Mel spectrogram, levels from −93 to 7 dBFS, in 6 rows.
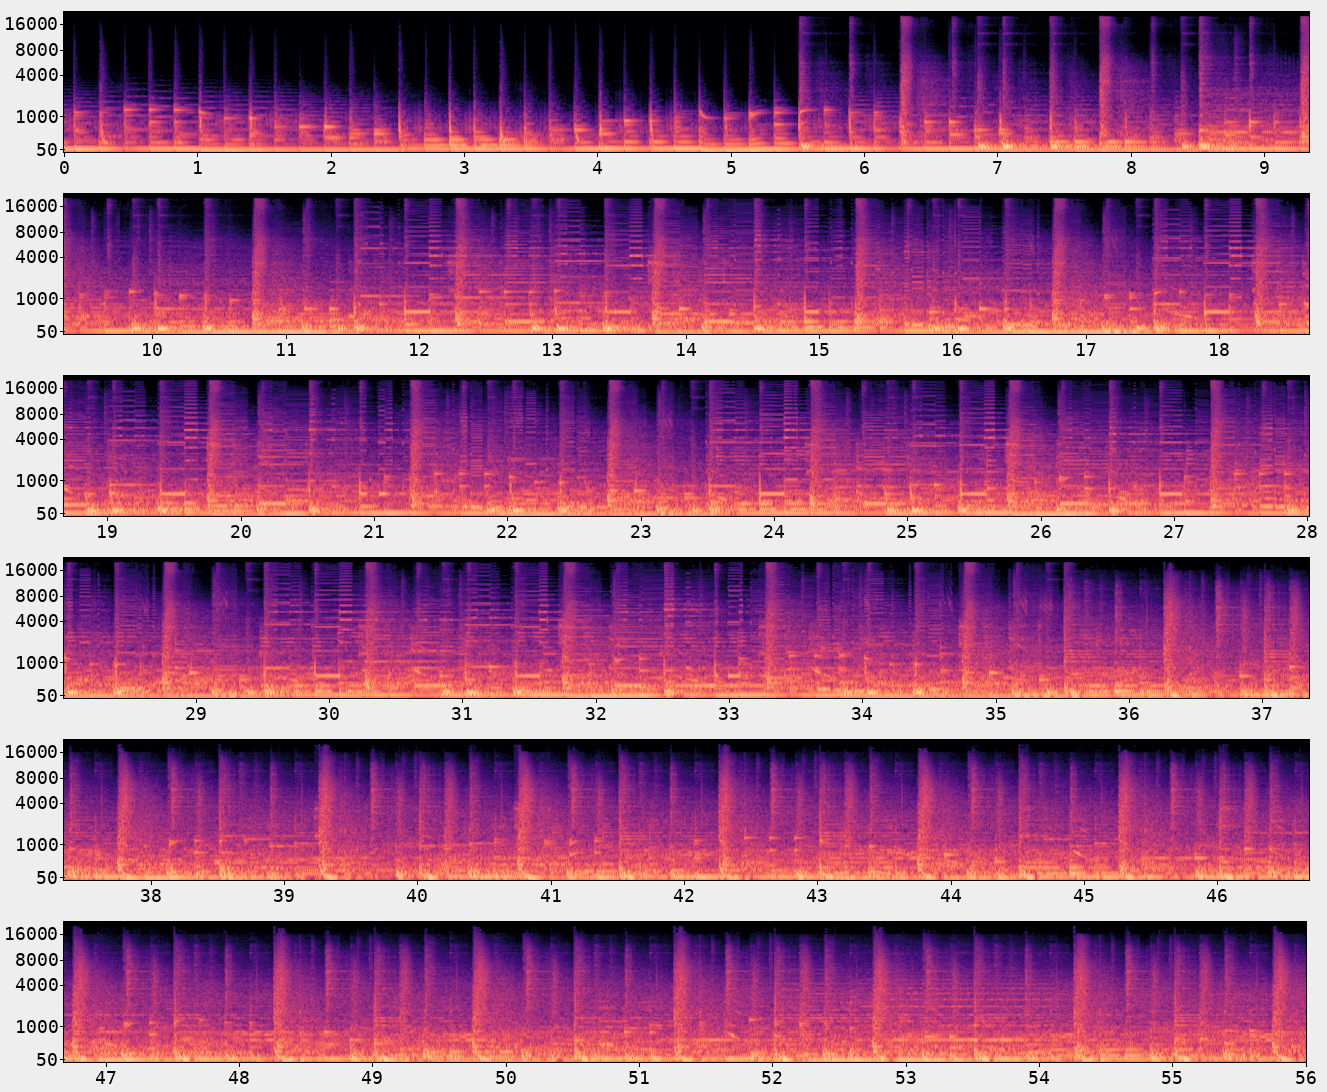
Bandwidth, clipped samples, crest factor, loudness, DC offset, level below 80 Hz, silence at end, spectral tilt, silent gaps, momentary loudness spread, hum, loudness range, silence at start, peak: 19 kHz; under 0.1%; 12 dB; -15 LUFS; under 0.1%; -16 dBFS; 0 s; -6.5 dB/octave; none; 4 LU; none; 2 LU; 0 s; 0 dBFS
